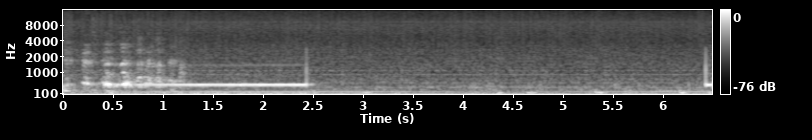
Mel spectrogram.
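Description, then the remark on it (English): A quick burst of dialing tones gives way to a steady ringback tone over a hissy phone line, which falls silent for several seconds and then starts ringing again at the end. The call is placed on The Ralph Emery Show to Betty Davis. “Should be ringing any second here now.”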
